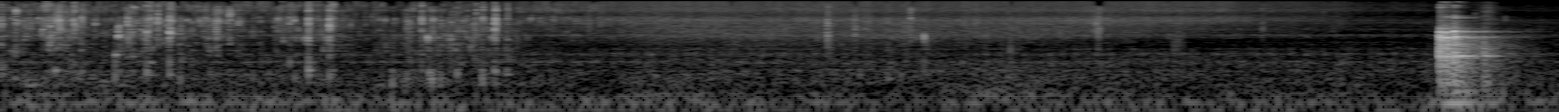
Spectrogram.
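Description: Two beers poured into a pot of chili on the stove: a soft, faint liquid trickle at first, then quiet, then a brief louder splash near the end, with no talking.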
